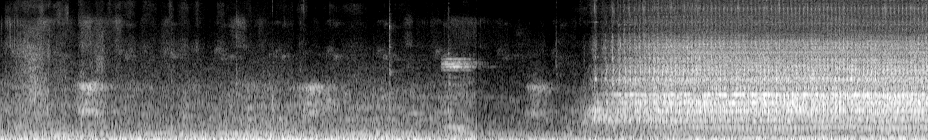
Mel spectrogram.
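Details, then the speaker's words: Overlock machine after repair of needle bar/looper touching fault that caused khat-khat knocking: after a quiet start it spins up to a steady, even whir with no knocking; now runs smooth and quiet. "सच में machine में सच में machine की आवाज में इतना फर्क पड़ गया है। मैंने सोचा नहीं था। उससे अच्छा रिजल्ट मिला है।"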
